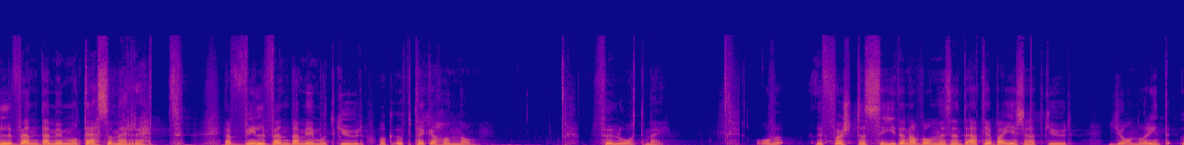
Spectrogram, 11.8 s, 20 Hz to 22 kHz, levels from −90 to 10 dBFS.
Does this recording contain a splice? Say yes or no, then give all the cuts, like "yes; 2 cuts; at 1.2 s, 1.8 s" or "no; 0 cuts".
yes; 2 cuts; at 5.8 s, 7.4 s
